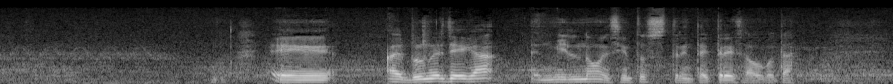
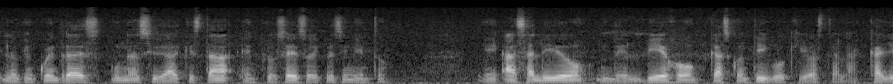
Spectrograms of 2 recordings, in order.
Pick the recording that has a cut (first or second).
first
